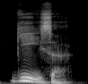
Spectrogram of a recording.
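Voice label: "geyser", English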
